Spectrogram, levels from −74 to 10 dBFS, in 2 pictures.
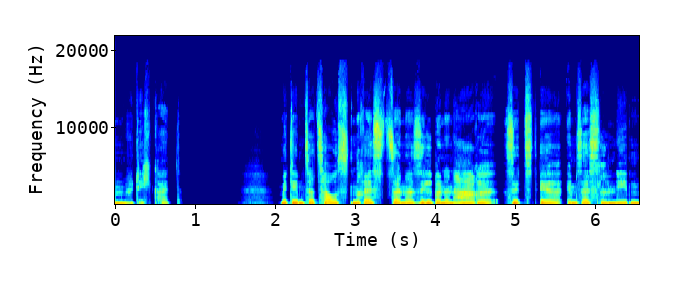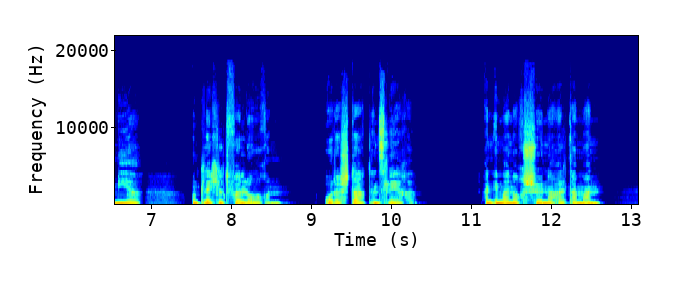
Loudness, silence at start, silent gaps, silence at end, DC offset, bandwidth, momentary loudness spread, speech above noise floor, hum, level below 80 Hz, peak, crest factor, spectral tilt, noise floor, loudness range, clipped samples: -20 LUFS; 0 s; 0.86-1.53 s, 10.72-11.09 s; 0.5 s; under 0.1%; 18 kHz; 10 LU; 28 dB; none; -66 dBFS; -4 dBFS; 18 dB; -5 dB/octave; -48 dBFS; 4 LU; under 0.1%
